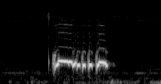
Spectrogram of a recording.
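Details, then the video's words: A single phrase from a local zebra dove with the prized big 'kung' voice: a rising onset, then a steady trilled coo broken into quick pulses, ending on a clear upturned note. "Mp3 Perkutut Lokal Suara Kung"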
